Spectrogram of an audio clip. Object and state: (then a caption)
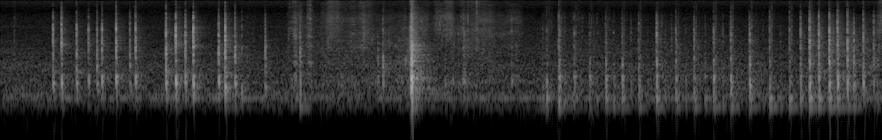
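Cardboard cracker box. Fingernails scratch and tap across the printed cardboard of a hollow Vegetable Thins cracker box filled with crackers, making a rapid series of dry, crisp clicks and scrapes with bright edges. Partway through, a single louder knock sounds as the box is turned from its side nutrition panel to the French front, and the quick fingernail scratching and tapping then resumes.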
